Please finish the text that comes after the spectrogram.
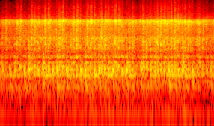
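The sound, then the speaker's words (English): A car engine runs steadily while driving home from the races, a continuous droning rumble with a faint rhythmic throb throughout and no one speaking. “When the races were over, Jack, Dennis, and I were riding home in Jack's car.”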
